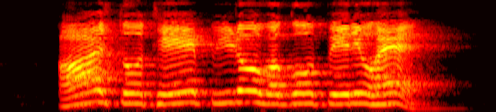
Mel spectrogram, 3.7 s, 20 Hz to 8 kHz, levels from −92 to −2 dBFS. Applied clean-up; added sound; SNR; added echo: none; none; none; none.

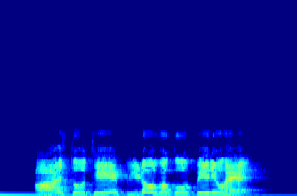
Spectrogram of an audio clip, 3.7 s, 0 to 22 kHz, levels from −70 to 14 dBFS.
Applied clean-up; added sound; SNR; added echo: none; Bass guitar; 18 dB; none.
